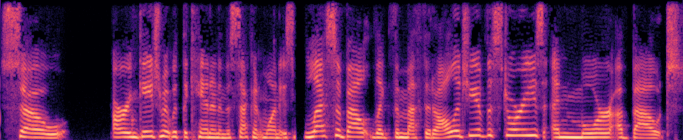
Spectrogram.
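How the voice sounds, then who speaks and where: A woman with a fairly high voice, recorded dry in studio quality, appears as a guest on a conversational podcast interview. She's a co-creator of a fiction podcast and gives earnest, reflective answers at length.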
